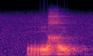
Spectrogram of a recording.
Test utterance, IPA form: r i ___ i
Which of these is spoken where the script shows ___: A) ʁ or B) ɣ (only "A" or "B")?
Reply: A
